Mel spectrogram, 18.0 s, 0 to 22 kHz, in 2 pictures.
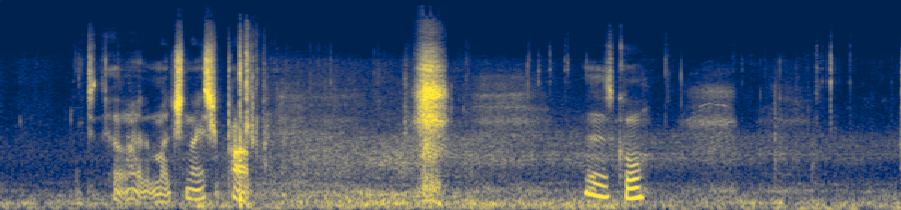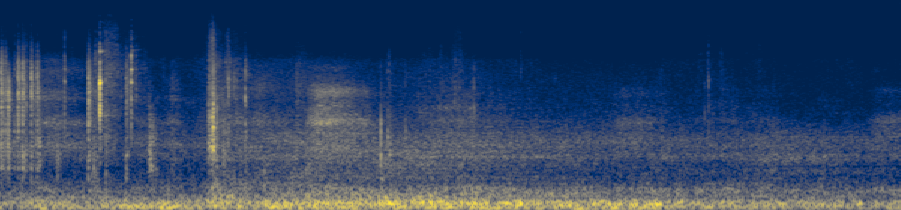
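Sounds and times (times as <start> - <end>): steady low rumble: 0.0 - 18.0
sharp clicks and taps from handling: 2.4 - 2.8.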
